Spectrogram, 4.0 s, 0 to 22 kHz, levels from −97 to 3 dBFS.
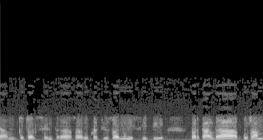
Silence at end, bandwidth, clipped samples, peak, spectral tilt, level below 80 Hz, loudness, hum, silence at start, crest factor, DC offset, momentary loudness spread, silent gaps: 0 s; 10 kHz; under 0.1%; -6 dBFS; -4 dB/octave; -52 dBFS; -24 LUFS; none; 0 s; 18 dB; under 0.1%; 15 LU; none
